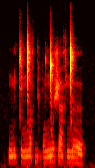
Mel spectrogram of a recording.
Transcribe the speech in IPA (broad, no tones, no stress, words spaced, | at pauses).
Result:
ŋ͡mulʲt͡ɕaŋ͡ǀɑx ɡʲʊbɔ ŋ͡ǀuʃaːxŋ͡ǀəː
